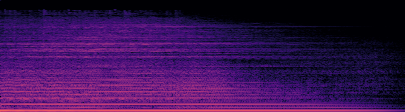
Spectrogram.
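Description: A band's closing chord on electric bass and electric guitars, held and ringing out, then fading away to silence near the end.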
